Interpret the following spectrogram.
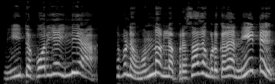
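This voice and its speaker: A woman voicing a bossy, devout village woman in a cartoon comedy, with a shrill scolding manner and a Kanyakumari Tamil accent. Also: expressive, rapid-fire, sharp tone, full character voice. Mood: possessed, commanding.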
